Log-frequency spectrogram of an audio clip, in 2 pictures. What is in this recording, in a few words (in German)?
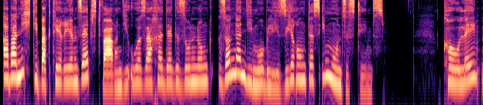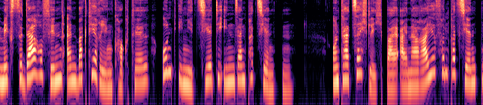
elearning, deutsch frauen; sprecher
